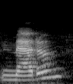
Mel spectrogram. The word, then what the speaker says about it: madam: And now this word here is madam. The math part is the strong part, madam.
